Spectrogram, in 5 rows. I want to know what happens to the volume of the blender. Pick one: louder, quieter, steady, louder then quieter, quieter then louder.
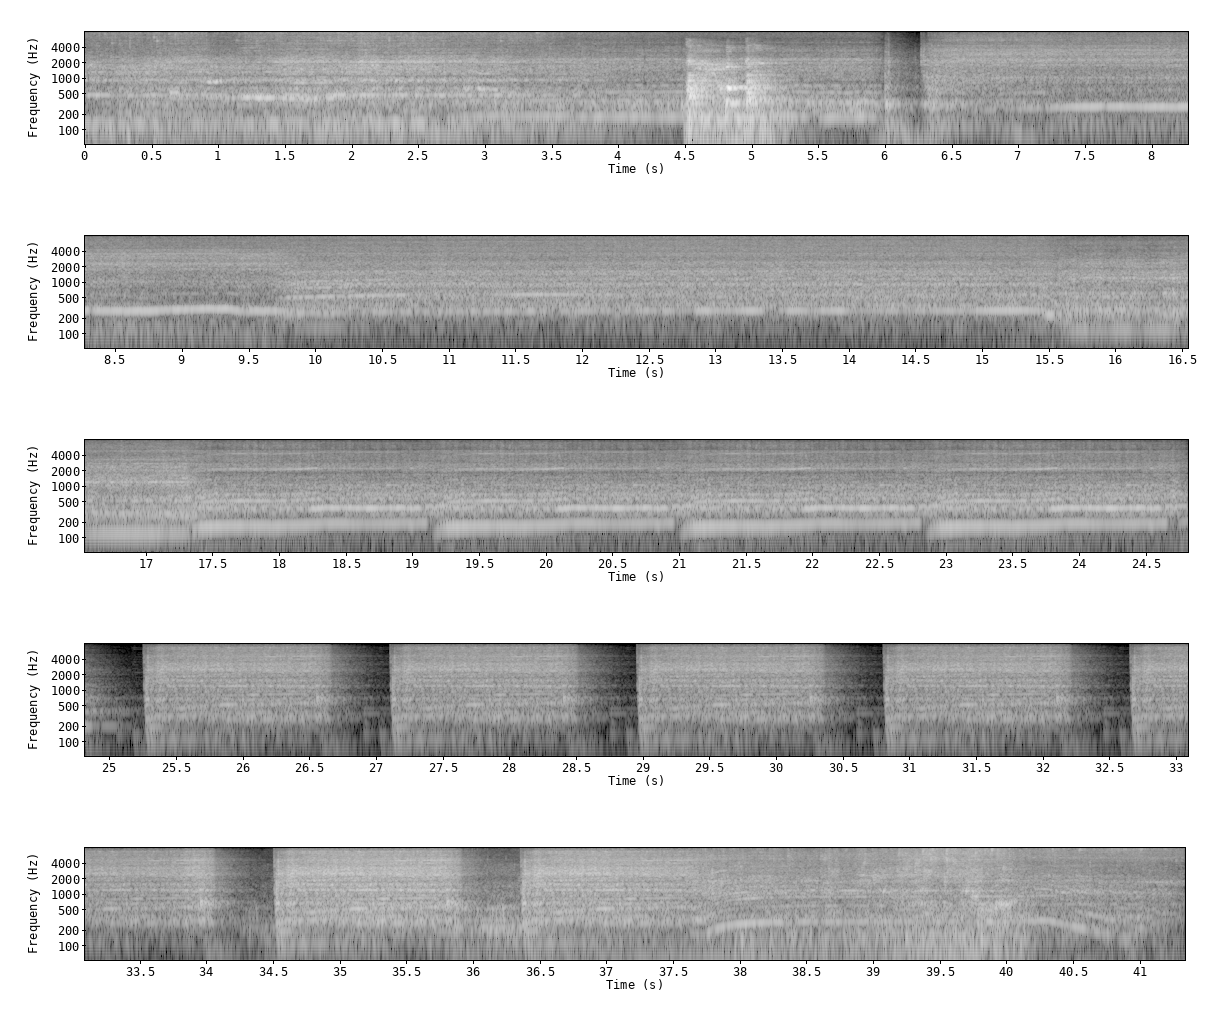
louder.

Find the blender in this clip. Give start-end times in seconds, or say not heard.
0.1-41.3.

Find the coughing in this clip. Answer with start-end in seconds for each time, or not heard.
4.5-5.2.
